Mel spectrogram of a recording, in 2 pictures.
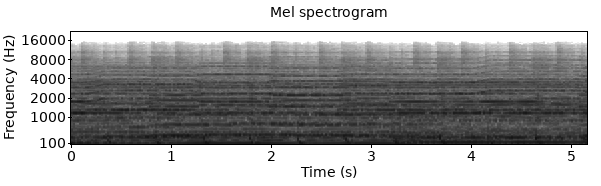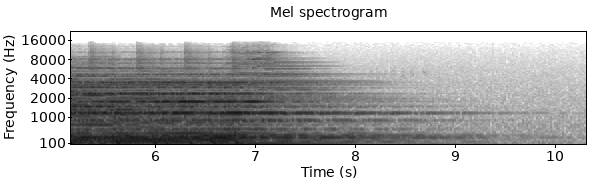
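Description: Electronic music with sustained organ-like keyboard chords, deep bass and a steady beat, played through a home-built three-way bass horn speaker. The beat stops about seven seconds in and the music fades out to silence near the end.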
